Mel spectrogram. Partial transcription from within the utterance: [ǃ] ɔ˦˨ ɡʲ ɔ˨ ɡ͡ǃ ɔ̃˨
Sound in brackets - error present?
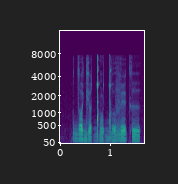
yes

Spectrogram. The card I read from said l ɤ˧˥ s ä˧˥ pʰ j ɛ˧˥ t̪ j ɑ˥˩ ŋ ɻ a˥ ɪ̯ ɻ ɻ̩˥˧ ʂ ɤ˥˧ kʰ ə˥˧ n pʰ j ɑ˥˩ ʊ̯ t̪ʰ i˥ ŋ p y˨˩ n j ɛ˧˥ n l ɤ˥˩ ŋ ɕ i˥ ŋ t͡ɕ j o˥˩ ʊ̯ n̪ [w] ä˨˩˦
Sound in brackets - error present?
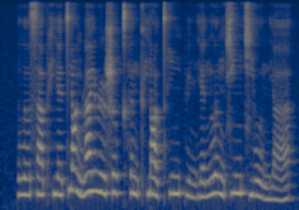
yes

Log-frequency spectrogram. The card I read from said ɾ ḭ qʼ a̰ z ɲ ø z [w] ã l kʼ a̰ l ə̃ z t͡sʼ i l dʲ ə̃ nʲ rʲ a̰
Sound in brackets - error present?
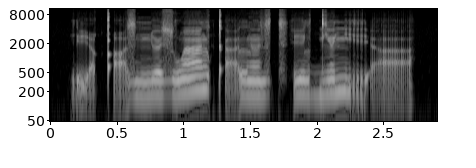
no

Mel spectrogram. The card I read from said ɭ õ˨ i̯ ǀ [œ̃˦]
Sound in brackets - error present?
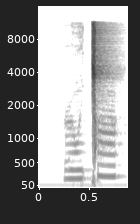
no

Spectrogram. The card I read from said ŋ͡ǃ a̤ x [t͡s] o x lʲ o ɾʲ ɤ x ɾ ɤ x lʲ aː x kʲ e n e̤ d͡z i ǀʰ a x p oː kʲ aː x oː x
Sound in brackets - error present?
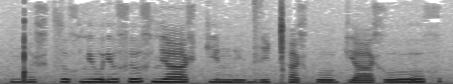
no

